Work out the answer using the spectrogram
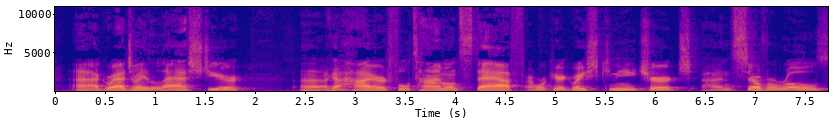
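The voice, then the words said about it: Southern US Georgia accent. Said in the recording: “You may hear the accent. I'm not from Los Angeles. Born and raised in Georgia.”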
